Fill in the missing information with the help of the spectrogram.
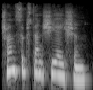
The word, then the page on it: transubstantiation: British English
